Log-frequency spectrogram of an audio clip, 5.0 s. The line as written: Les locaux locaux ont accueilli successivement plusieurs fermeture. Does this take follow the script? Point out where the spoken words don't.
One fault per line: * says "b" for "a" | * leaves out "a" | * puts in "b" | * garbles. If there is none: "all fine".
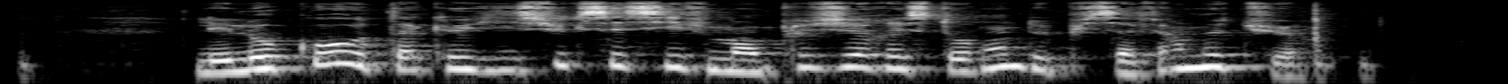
* leaves out "locaux"
* puts in "restaurants depuis sa"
